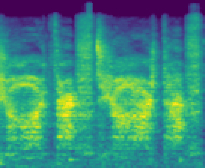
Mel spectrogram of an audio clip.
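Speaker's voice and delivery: slow, breath-only repeated whisper; imitated whisper. Host mimics the singer alone after the riff, slow whisper. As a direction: whisper it eerily, stretching the words.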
